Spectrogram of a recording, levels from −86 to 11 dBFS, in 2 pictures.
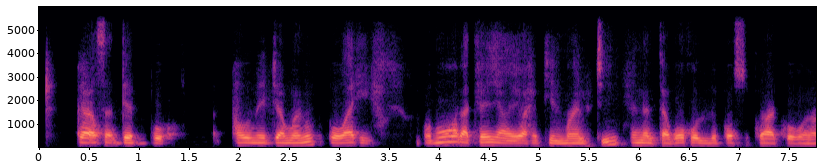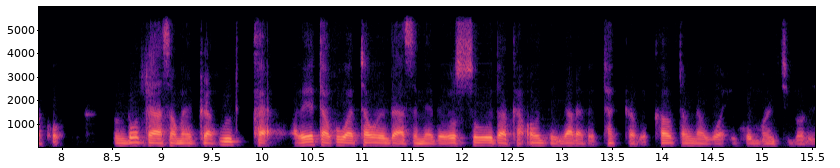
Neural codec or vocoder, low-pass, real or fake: codec, 16 kHz, 0.5 kbps, FunCodec, trained on Chinese and English, 25 frames a second; 5.4 kHz; fake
